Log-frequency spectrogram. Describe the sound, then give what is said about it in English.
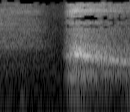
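A deep breath drawn in sharply, a short quiet pause followed by a loud, airy rush of inhalation that holds steady to the end. “Whoa, did you have to just... Whoa. You just had to do a deep breath? Wow.”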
